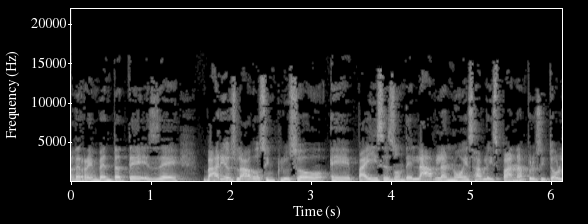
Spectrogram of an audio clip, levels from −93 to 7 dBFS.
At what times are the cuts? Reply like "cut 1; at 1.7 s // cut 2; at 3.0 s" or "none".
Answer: none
